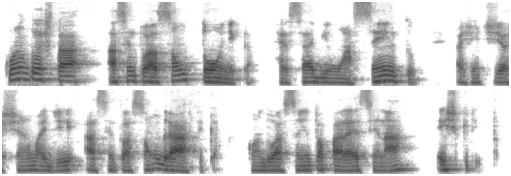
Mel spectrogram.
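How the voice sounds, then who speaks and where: A man's voice: lowish voice, a little slow, a little mellow. A Brazilian man teaching Spanish in a recorded video lesson, explaining patiently and checking in with his students after almost every phrase. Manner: explains patiently, ends phrases with "tá?" and "beleza, gente?".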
